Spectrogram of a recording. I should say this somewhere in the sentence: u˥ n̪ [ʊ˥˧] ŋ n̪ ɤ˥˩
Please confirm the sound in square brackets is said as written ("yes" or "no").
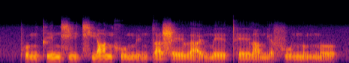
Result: no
